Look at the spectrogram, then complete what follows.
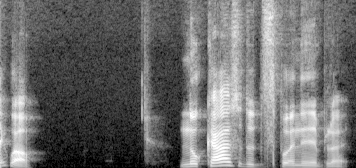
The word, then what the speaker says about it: disponible: Eu vou só até o L. Disponible, disponible. calme, calme. Vou até a última consoante.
